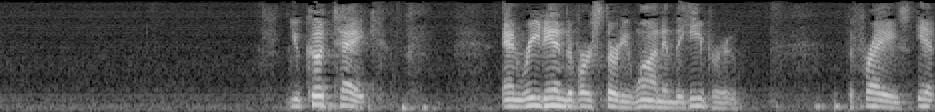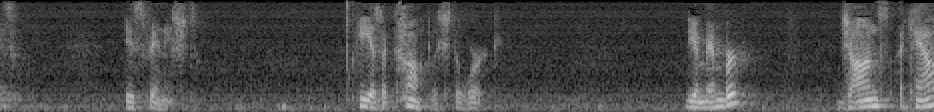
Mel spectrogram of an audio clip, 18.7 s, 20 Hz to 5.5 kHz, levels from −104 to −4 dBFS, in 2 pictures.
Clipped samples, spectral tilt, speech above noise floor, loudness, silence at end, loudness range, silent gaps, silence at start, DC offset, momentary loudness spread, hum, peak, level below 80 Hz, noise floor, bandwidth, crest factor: under 0.1%; -7.5 dB/octave; 31 dB; -29 LUFS; 0 s; 14 LU; none; 2.7 s; under 0.1%; 23 LU; none; -10 dBFS; -68 dBFS; -61 dBFS; 5.4 kHz; 22 dB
